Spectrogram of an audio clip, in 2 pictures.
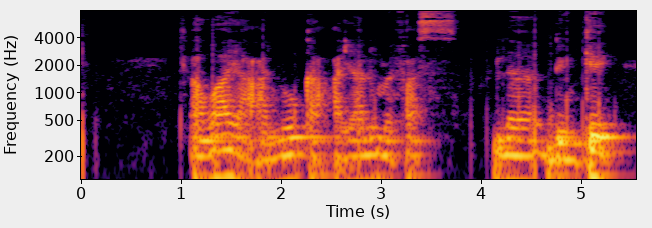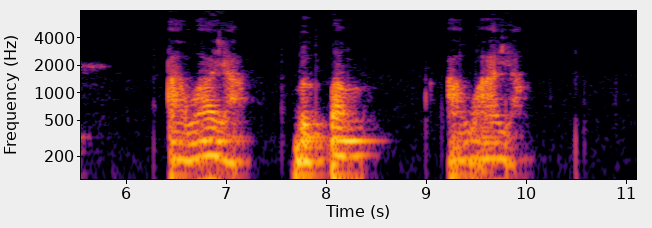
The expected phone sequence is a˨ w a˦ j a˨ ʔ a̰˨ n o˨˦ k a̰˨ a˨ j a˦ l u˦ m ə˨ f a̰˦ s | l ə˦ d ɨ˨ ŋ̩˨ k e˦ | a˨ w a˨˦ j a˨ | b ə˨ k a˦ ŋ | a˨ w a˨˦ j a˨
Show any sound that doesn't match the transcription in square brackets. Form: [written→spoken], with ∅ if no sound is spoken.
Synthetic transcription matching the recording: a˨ w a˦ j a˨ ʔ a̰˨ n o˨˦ k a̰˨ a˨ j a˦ l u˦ m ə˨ f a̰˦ s | l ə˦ d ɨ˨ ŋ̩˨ k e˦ | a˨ w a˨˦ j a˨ | b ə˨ [k→k͡p] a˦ ŋ | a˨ w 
